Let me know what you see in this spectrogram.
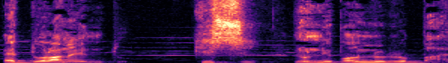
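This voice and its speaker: A man speaks with lively intonation and a Sicilian accent. Music plays in the background. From Sicily. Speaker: poet. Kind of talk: poetry reading.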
